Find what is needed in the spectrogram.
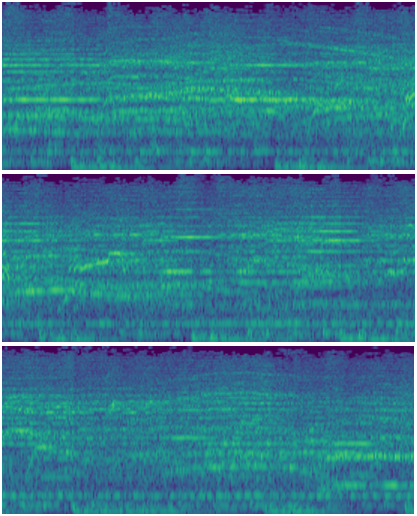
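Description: Nepali panche baja music: a shehnai (sanai) melody held over deep, repeated drum beats, with crowd voices.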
